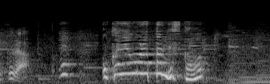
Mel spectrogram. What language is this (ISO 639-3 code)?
jpn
